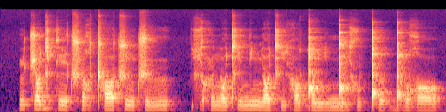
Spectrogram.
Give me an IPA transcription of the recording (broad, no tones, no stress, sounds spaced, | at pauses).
ʏ t͡ʃ ɒ ɟ ə k e t͡sʰ ʏ ʁ tʰ ɒ t͡s ʏ ɲ t͡s ɯ | ç ɔ h ɵ n ɔ cʰ i n i ɲ ɒ cʰ i h ɒ ŋ͡ǃ ɒ ɲ i ŋ͡ǃ i x u ǃʰ ɵ ɡ͡ǃ u ʁ ɔ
